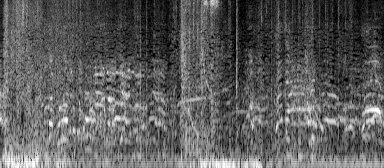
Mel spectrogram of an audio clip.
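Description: Men shout urgently.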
